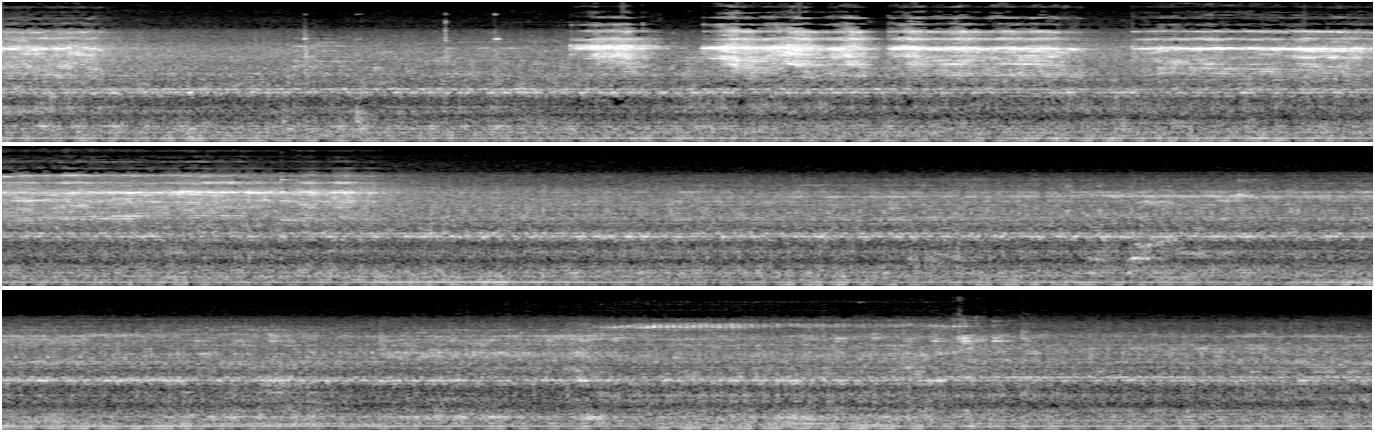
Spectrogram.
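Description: Drill press running with its bit cutting into a metal piece clamped in a vise: a steady motor hum throughout, with louder, harsher cutting noise from about four to thirteen seconds in.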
